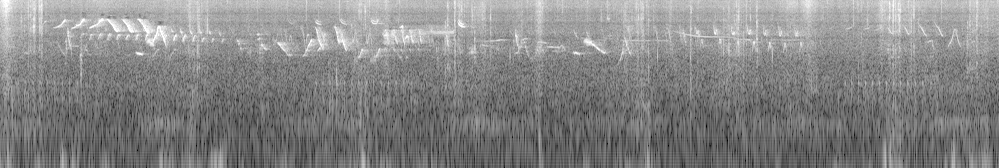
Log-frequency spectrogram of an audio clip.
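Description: Songbirds chirping and trilling, busiest in the first half, over a low rumble on the microphone.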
